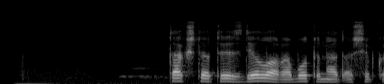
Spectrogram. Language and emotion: Russian, neutral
